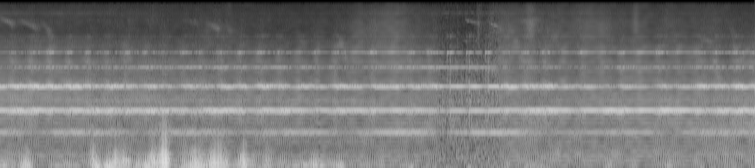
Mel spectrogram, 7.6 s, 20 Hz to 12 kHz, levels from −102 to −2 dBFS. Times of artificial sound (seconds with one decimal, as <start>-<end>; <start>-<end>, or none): 0.0-4.4; 5.0-7.6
